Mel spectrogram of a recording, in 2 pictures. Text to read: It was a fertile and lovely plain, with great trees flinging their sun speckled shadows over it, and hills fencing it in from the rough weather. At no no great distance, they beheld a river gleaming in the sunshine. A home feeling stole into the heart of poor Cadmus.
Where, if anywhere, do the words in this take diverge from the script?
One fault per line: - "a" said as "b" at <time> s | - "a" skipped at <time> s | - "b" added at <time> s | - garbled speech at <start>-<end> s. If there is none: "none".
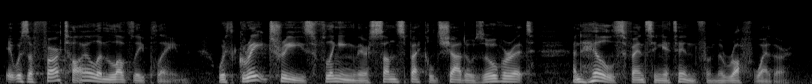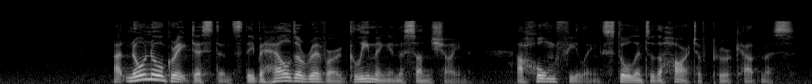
none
